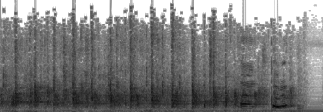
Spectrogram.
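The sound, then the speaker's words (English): A round of applause from a crowd for the Highline school board members during School Board Recognition Month. It is steady and fairly loud for about four seconds, with a few voices calling out near the end as the clapping fades. “Please join me in a round of applause for our school board members.”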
